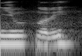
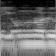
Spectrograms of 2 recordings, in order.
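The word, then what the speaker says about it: 윷놀이: তো প্রথমে দেখতে পাচ্ছি ইউনরি, এখানে উচ্চারণ করতে পারেন ইউথনরি, তবে ইউনরি উচ্চারণ হবে, দেখেন নিচে সুন্দর করে দেওয়াই আছে। কারণ কি, তবর্গীয় বর্ণের পরে নিউন আসলে তবর্গীয় বর্ণটাও নিউন হয়, ইউনরি, যেটাকে আমরা ইউথ খেলাও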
